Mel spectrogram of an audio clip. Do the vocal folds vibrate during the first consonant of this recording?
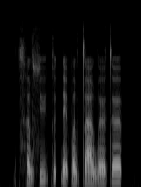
no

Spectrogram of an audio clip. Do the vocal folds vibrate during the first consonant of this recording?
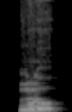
yes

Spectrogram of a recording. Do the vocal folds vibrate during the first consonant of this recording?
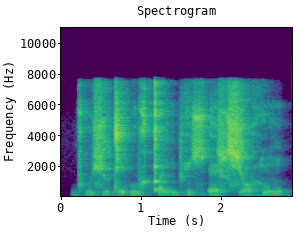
yes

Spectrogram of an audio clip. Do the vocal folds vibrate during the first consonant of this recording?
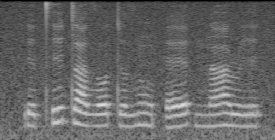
yes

